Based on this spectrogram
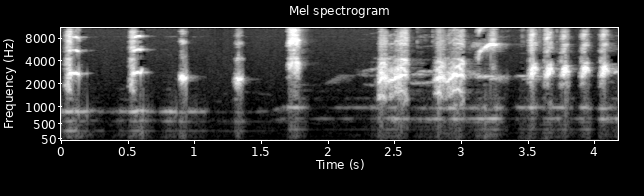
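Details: Oriental magpie-robin singing in 'konslet' style to provoke rival magpie-robins: spaced sharp chips, then harsh buzzy bursts and a fast run of clipped high notes, with a faint steady low whistle behind.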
